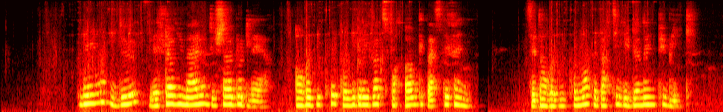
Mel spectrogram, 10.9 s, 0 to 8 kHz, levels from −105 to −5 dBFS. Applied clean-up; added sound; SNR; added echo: neural separator model SepFormer DNS4.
